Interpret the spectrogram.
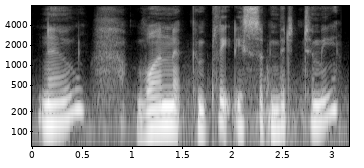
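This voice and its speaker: A man playing a sadistic, gloating monster hunter in an audio role play, with slow menace, breathy whispers and sharp commands. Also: medium pitch, animated. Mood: mad, seductive menace. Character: sadistic male monster hunter, mad, theatrical, gloating villain.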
